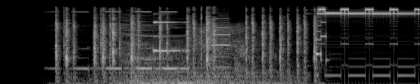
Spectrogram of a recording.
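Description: Electronic logo sting: a rapid flurry of glitchy clicks and ticks, then a steady synthetic tone pulsing about four or five times a second.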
